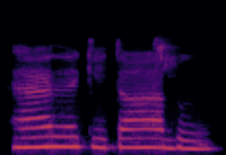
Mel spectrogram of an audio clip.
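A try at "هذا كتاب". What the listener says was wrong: آپ آخر میں کنفیوز ہیں. کتابو نہیں، کتاب. ھذا کتاب. ذا کو تھوڑا سا لمبا کریں. ھذا ذا. کتاب.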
